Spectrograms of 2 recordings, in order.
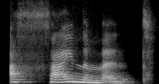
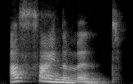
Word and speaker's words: assignment: inglês tarefa é assignment assignment Então essa letra g aqui você não precisa nem se preocupar em pronunciar fica assim ó assignment Repita comigo assignment ok e outra coisa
